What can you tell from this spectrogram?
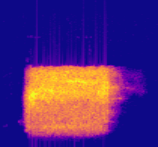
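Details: Clinician's deliberate demonstration of the target /s/, tongue on the alveolar ridge behind closed teeth, contrasted with a lisped front sound: correct /s/ sound (alveolar fricative).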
